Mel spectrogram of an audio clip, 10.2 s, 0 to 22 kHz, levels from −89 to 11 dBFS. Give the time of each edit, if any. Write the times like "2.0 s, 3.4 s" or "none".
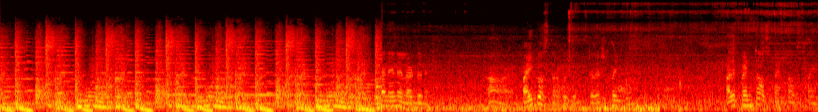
4.8 s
